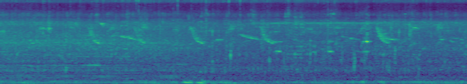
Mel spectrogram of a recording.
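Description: Small birds chirping in short, falling calls, repeated many times over a steady low hum, with a few faint clicks.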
